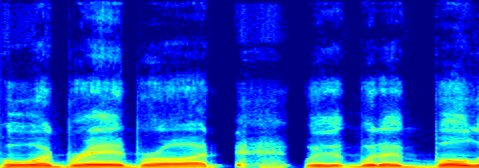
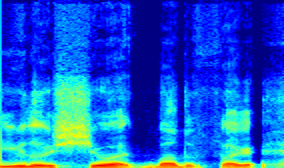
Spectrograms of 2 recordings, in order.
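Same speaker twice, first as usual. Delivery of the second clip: ordinary delivery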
